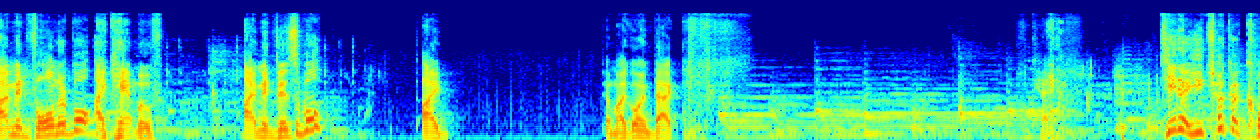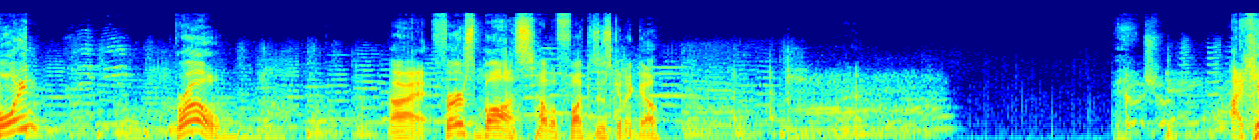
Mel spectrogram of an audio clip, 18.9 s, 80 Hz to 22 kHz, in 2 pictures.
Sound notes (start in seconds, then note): 6.7 laughs; 9.7 giggles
